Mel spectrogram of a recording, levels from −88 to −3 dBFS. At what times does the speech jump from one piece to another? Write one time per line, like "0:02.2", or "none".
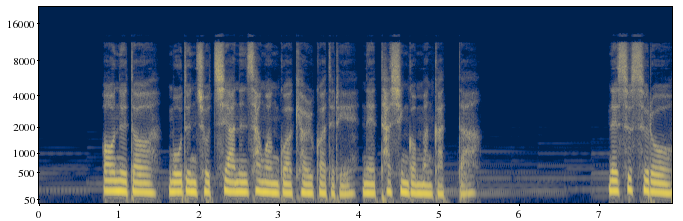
0:05.5
0:07.1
